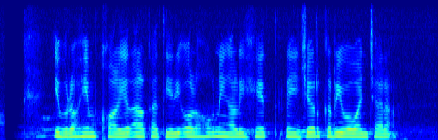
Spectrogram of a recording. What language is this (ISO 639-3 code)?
sun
